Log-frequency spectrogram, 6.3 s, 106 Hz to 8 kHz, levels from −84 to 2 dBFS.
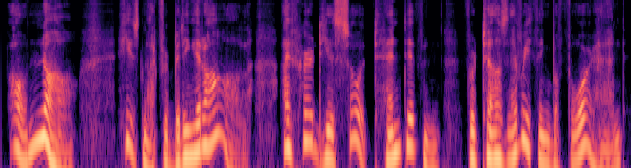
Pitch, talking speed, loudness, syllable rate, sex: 140 Hz, 170 wpm, -18 LUFS, 6.1 syllables/s, male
